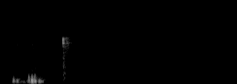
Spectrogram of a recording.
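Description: Board eraser knocking and scrubbing against a chalkboard: a quick cluster of short knocks and scuffs within the first second, ending in a sharp click.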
